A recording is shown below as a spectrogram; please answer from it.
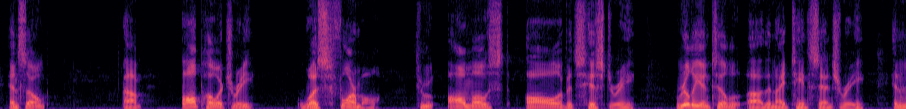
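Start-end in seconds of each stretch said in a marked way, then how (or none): none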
